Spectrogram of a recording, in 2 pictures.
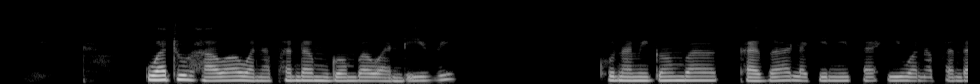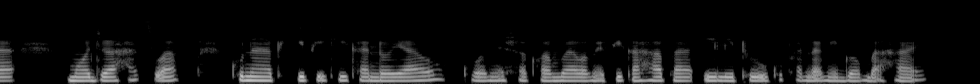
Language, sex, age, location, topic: Swahili, female, 18-24, Nakuru, agriculture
